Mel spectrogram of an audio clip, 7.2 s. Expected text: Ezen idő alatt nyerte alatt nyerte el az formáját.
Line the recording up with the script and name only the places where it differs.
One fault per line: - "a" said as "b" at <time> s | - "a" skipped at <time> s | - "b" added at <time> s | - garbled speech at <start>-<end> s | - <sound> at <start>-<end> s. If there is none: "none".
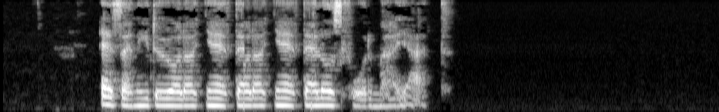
none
